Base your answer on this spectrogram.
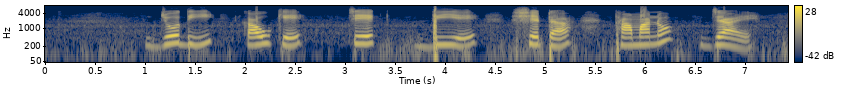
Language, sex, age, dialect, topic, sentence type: Bengali, female, 25-30, Western, banking, statement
